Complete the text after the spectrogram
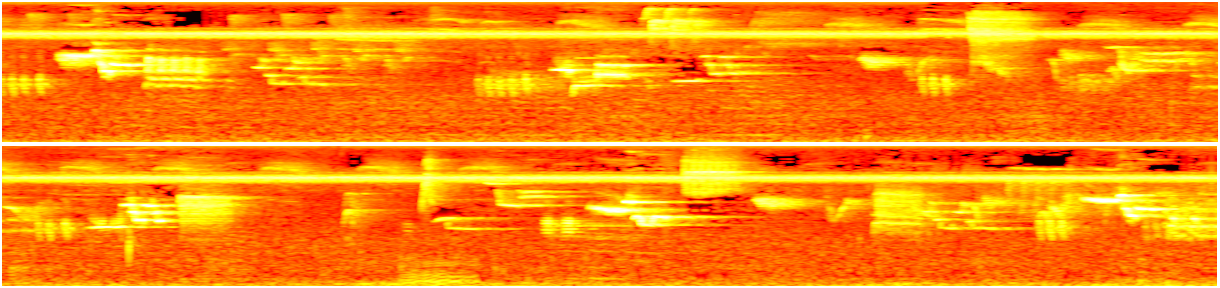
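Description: A wood thrush sings a series of clear, fluting phrases with short pauses between them, over a steady, high-pitched drone of insects. Nobody is talking.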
